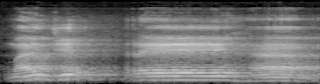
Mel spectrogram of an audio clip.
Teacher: Di sini ada huruf ra berharokat fathah berdiri, tidak dibaca ra melainkan diimalahkan atau dimiringkan harokatnya antara fathah dan kasrah menjadi majreha.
